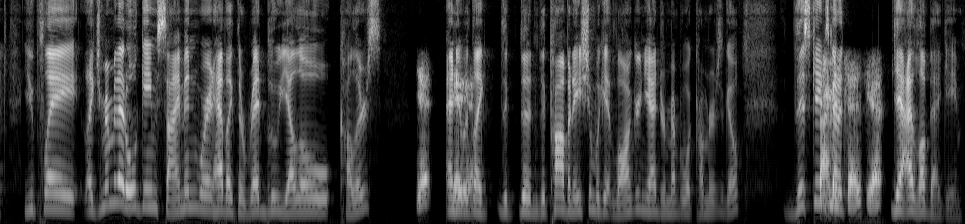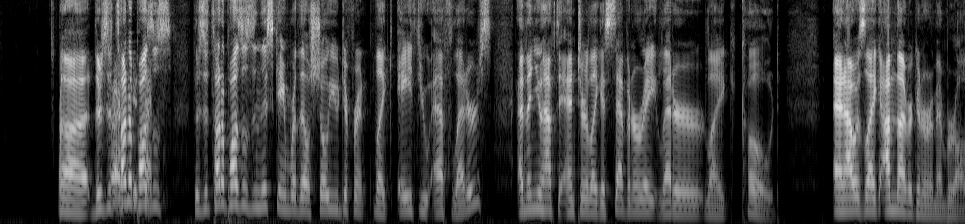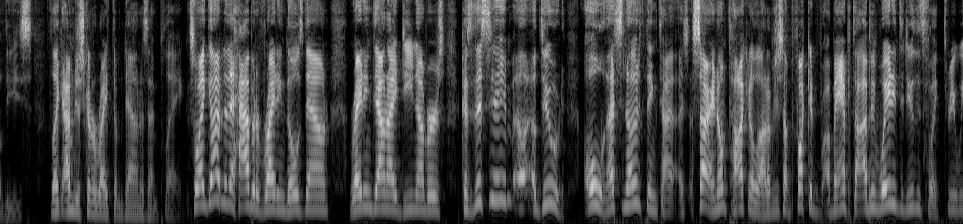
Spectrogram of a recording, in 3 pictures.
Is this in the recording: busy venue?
no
